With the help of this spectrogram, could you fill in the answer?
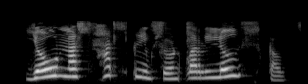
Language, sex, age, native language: Icelandic, female, 8, Icelandic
